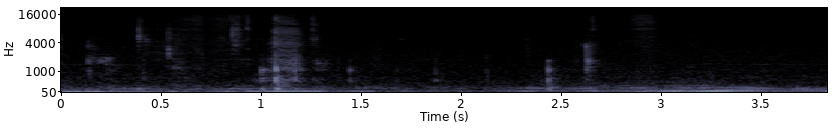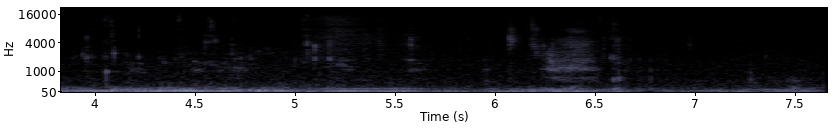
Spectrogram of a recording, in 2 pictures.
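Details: Dog Reka eating a chocolate cupcake and drinking milk indoors, a snack from the K Pet Fair; loud, close, moist chewing and squishy bites with deep low thumps, in waves throughout, with a faint whisper-like murmur.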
